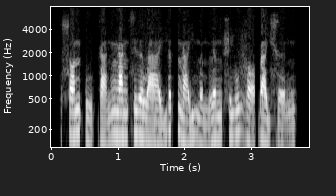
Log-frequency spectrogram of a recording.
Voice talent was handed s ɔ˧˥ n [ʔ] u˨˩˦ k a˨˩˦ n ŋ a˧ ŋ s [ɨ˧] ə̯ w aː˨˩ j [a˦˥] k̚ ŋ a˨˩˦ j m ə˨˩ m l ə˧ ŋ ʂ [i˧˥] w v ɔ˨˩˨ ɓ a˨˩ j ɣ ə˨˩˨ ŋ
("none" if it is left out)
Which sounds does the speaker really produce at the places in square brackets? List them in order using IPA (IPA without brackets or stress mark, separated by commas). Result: ʔ, ɨ˧, ə˦˥, i˧˥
